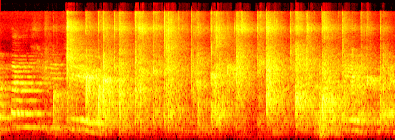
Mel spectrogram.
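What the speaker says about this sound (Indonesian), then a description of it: "Tepuk tangan untuk Cici." A small group claps hands in quick, uneven applause lasting several seconds, fairly close, with a brief voice at the start.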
